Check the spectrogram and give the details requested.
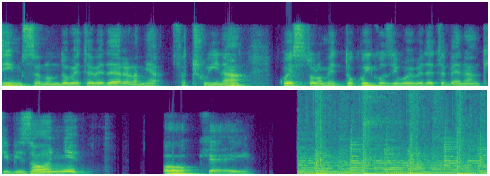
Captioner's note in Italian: Applauso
